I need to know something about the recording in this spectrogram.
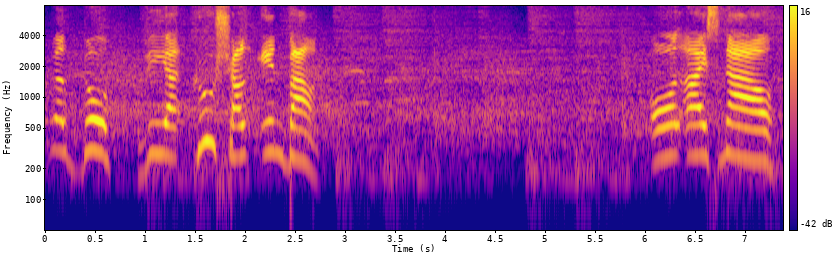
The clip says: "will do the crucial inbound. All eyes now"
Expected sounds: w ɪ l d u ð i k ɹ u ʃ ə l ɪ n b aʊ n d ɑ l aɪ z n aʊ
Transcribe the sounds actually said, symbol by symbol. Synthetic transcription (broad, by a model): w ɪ l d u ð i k u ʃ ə l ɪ n b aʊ n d ɑ l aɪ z n aʊ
